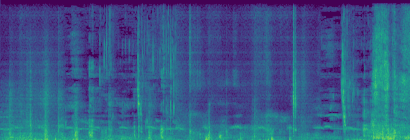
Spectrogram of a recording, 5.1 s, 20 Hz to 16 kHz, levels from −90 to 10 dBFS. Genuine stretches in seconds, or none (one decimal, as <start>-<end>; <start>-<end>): 0.8-2.2; 4.0-5.1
